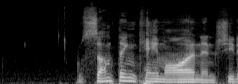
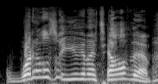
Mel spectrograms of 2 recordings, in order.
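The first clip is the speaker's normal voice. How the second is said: upset sister; 12 semitones higher, 4 dB louder than usual. Retold or imitated. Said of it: "she's probably getting upset".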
